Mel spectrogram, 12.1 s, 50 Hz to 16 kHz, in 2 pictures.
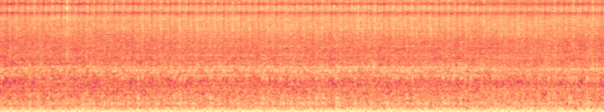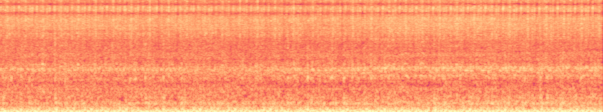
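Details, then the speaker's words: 2007 Mercedes-Benz GL450, random misfire and low power: a low, decent but imperfect idle with occasional uneven stumbles. The owner suspects a clogged catalytic converter is causing the rattle underneath, and the misfire shakes everything. "course, with a misfire, everything up underneath is going to rattle and shake."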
